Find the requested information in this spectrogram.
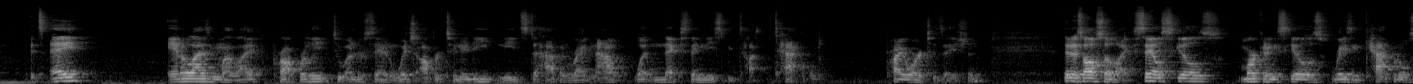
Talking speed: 140 wpm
